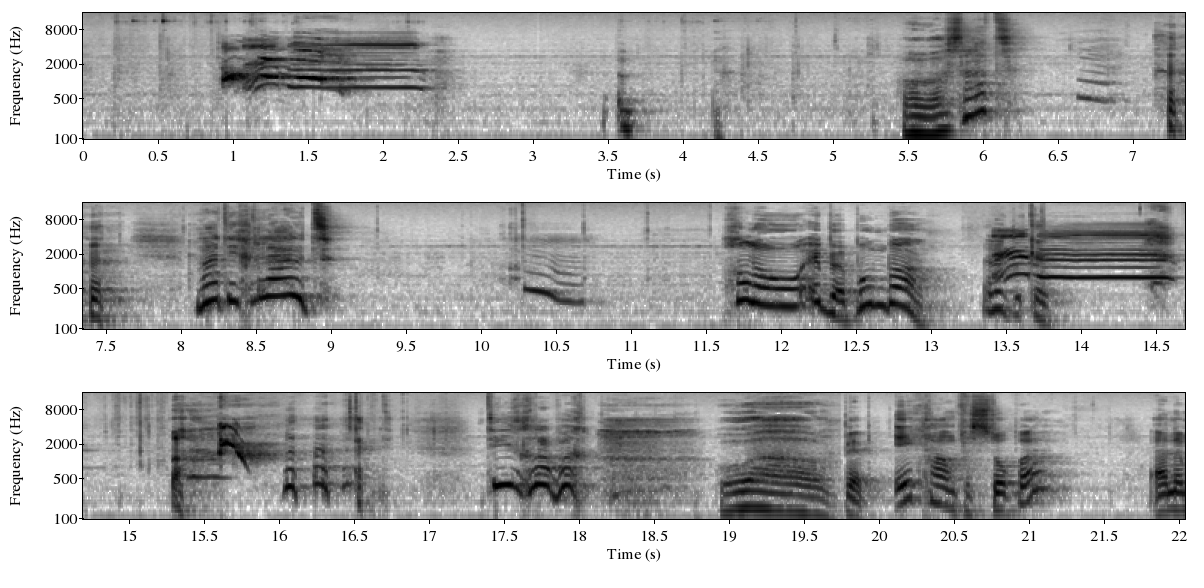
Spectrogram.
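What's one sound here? A toddler shouts and babbles excitedly close by.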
